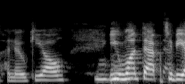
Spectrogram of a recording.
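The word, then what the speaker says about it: honokiol: n o ki o L it looks like ho no Kyle but apparently the proper pronounce called Hinoki all you want that to be a high percentage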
